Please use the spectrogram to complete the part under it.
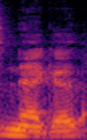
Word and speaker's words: Nega: Nega. – N-word. – Yeah. – And then... – I'm not going to be scared to say it. Her last name is Nega. I'm saying it correctly.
